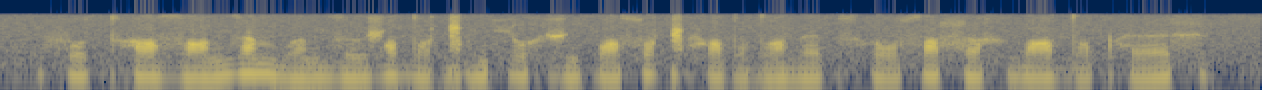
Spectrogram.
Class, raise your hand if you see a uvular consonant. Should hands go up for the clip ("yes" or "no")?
no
